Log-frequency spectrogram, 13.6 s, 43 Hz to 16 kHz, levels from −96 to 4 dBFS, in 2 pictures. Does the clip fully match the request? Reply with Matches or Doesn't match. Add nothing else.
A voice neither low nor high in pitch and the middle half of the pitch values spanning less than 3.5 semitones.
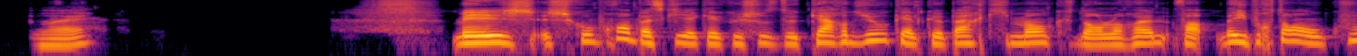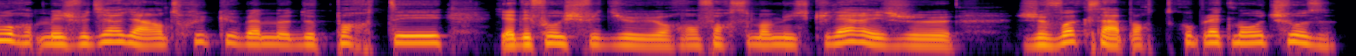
Doesn't match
